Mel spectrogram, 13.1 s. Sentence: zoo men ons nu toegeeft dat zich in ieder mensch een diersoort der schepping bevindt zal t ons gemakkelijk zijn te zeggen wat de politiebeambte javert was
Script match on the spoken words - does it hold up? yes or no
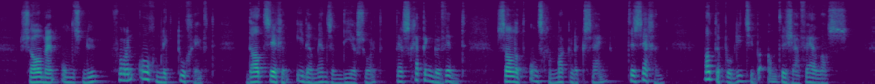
no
